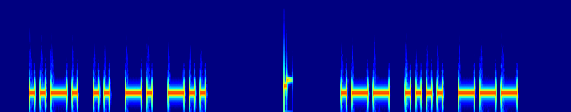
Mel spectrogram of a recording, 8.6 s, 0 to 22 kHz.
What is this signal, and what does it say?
Morse code, heard as a keyed tone, about 15 wpm, 700 Hz. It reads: FIND WHO
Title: Sentences from Top 100 Words - New Word Drill - 15wpm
